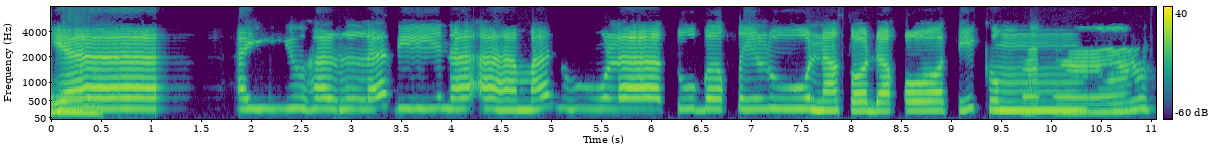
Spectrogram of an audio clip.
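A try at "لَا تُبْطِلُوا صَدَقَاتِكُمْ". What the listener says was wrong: Hati-hati, hati-hati. Tidak ada nunnya ya. ini kan nafi. Nafi. Nahi.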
